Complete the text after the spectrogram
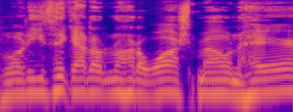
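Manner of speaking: mock angry outburst. Retelling a cartoon scene where Rigby snaps at Mordecai: retelling an angry outburst. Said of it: "Rigby's gonna go off on him again".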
